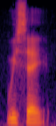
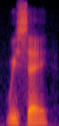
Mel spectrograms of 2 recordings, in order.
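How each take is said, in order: Both takes have the same delivery.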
